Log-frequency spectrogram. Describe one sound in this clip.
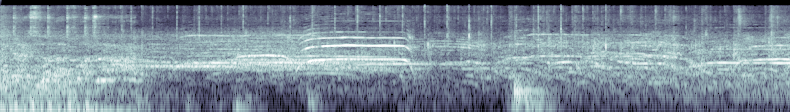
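A band plays loud live music in a large echoing hall.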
